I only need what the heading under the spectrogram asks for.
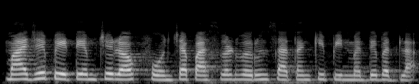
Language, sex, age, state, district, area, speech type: Marathi, female, 18-30, Maharashtra, Buldhana, rural, read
